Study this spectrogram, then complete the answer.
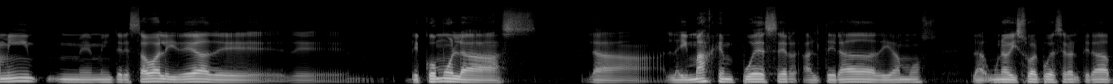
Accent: Posadas, Misiones, Argentina; moved away as an adult; now in Buenos Aires, Argentina; Yo nací en la ciudad de Posadas y aproximadamente a los 18 años migré justamente a la ciudad de Buenos Aires, que me vine a estudiar la carrera de imagen y sonido.

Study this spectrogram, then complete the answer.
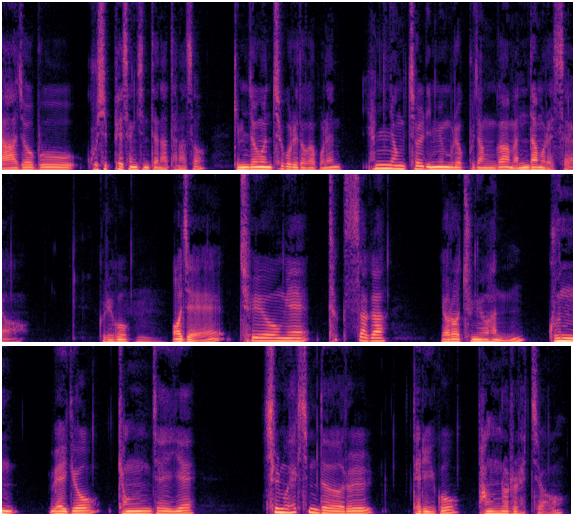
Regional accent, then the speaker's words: South Korea; 남은 태어나서 자라온 곳이고 알게 모르게 접한 곳이기 때문에 너무나 잘 알고

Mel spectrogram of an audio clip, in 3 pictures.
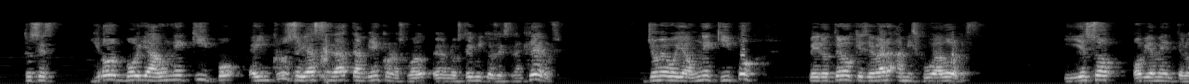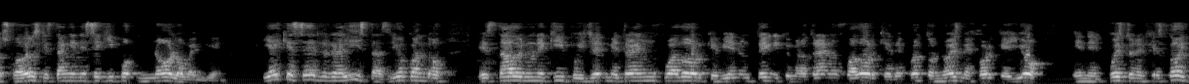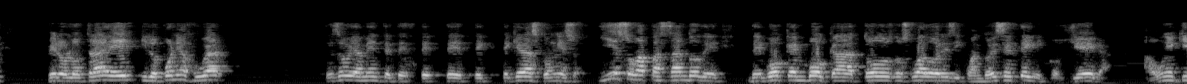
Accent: Ecuador; si es que uno, como ecuatoriano, dice, y bueno, che, ya se agrandó este

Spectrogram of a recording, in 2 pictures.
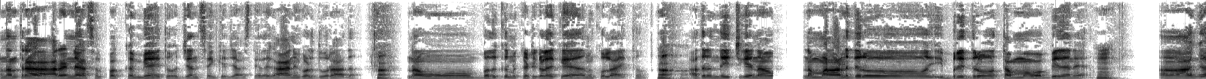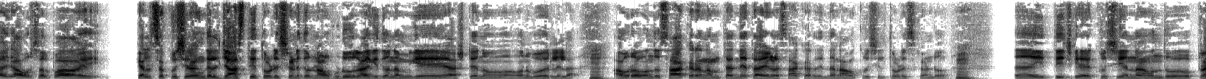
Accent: Arkalgud, Karnataka, India; ನಾವು ಮೂಲತಃ ಅರಕಲಗೂಡು ತಾಲೂಕ್ನವರು. ಅಲ್ಲಿ ಹೇಮಾವತಿ ಮುಳುಗಡೆಯಿಂದ ನಮ್ಗೆ ಇಲ್ಲಿ

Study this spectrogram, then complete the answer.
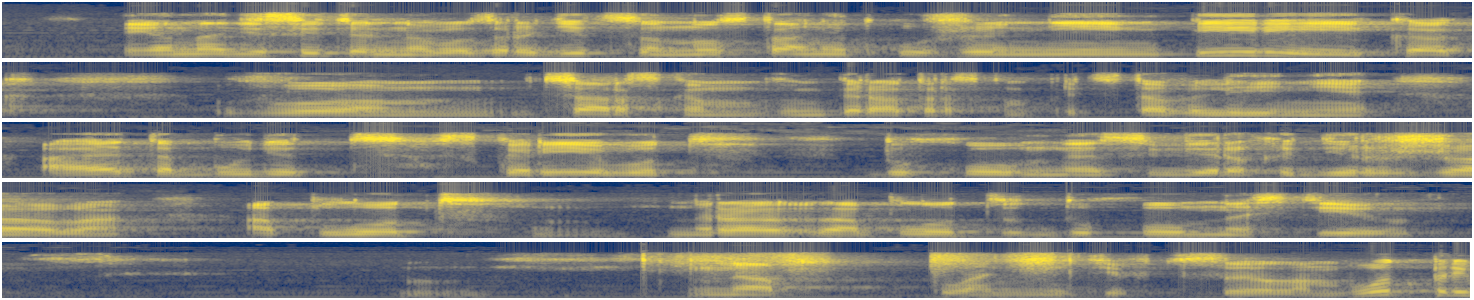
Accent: Crimea, Ukraine; Мне как крымчанин просто близкие образы, связанные с морем.

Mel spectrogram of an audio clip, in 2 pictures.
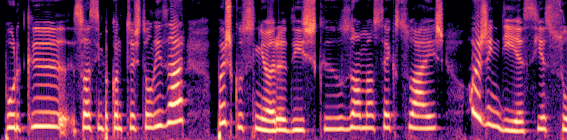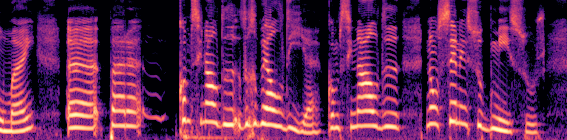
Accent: Leiria, Centro, Portugal; now in Lisbon, Portugal; Eu vivo em Lisboa há 3 anos, mas eu não sou daqui, sou de Leiria.

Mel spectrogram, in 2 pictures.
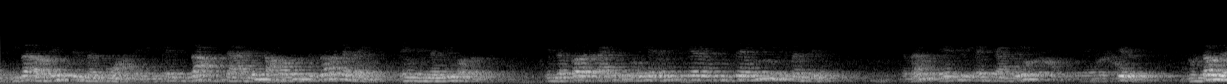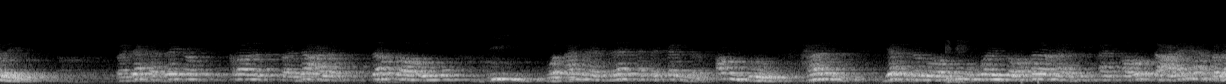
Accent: Egypt; وانا دائما اقول يعني احنا عندنا في مصر

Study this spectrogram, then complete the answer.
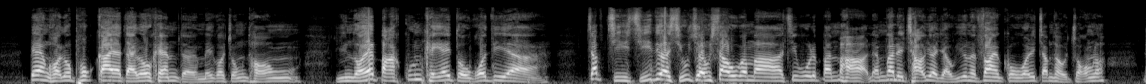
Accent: Hong Kong; 譬如我哋香港人或者要提出意见，我哋可以

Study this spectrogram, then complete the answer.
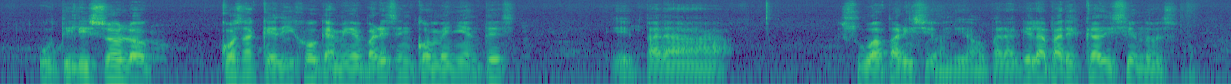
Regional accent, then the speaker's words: Venado Tuerto, Santa Fe, Argentina; born there; nací en Venado Tuerto, tengo 54 años

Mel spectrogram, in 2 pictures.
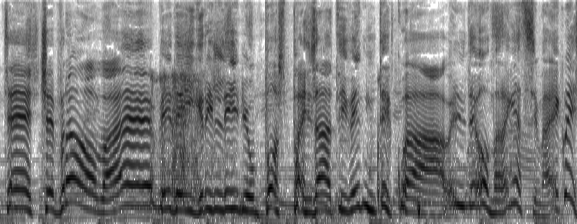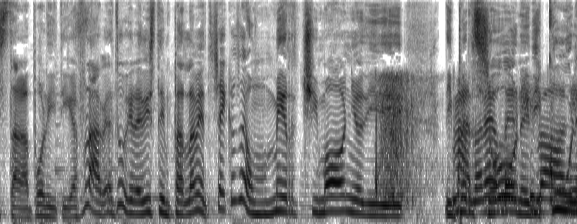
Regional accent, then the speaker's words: Milan, Lombardy, Italy; Tanto io sono di Milano

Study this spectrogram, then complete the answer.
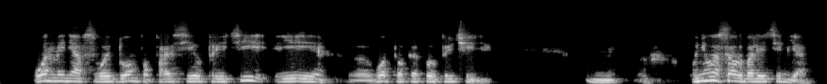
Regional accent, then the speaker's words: Vologda, Vologda Oblast, Russia; now in Moscow, Russia; Я когда приезжаю из Москвы в Вологду, тоже уже на вокзале, я дома. Уже так все знакомо. Подхожу к деревне, я дома.

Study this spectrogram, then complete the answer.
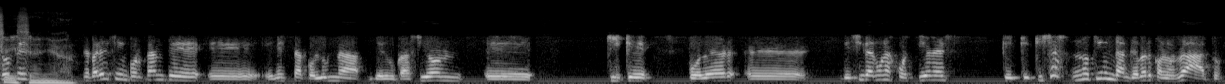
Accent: Argentina; en la memoria de la humanidad nuestra, como argentinos

